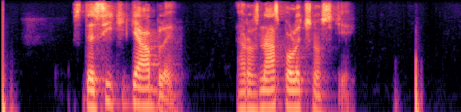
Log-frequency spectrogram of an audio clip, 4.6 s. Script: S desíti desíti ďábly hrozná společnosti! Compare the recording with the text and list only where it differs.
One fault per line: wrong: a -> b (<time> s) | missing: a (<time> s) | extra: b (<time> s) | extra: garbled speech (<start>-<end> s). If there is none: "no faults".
missing: desíti (1.3 s)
